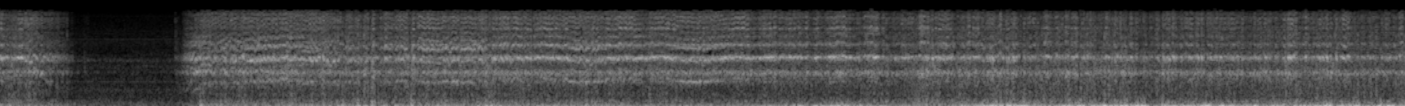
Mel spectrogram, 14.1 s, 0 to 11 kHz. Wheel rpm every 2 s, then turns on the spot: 60, 160, 220, 220, 230, 230, 230.
none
